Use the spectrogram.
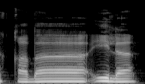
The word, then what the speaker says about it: قبائل: تو حمزہ کے نیچے یہ کسرہ آ گیا تو اس کے تلفظ ہے قبائل. قبائل. تو یہ یا جو ہے لکھا جا رہا ہے مگر پروناؤنس نہیں ہو رہا، کیونکہ سائلنٹ لیٹرز میں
